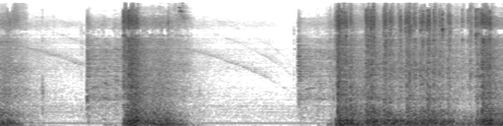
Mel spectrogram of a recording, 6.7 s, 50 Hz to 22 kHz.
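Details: 150k-mile 6.0 LS V8, first start after finding a missing wire up top: starter cranks, catches with a bark, settles, fires again into a steady lumpy idle; normal start and idle.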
